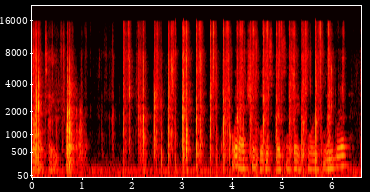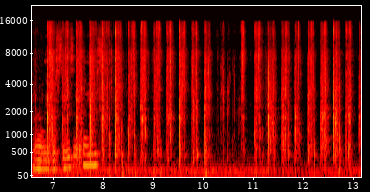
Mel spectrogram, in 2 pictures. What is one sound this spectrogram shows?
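Cards are shuffled with quick, crisp riffling clicks close by.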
